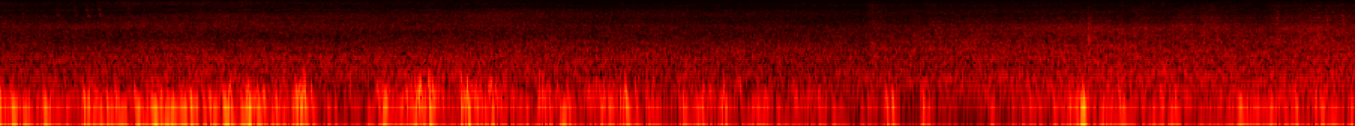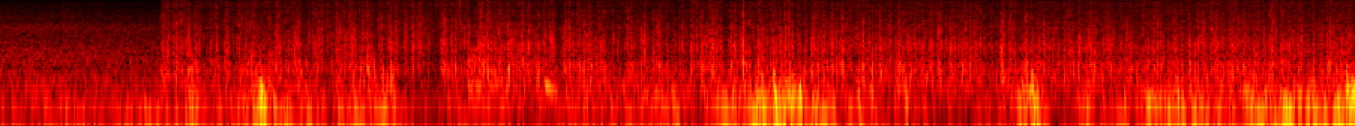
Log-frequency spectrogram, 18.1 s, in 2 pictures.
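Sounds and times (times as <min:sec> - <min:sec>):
wind: 0:00.0 - 0:18.0
heavy rain pattering: 0:10.1 - 0:18.0
sea waves: 0:10.1 - 0:18.0.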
